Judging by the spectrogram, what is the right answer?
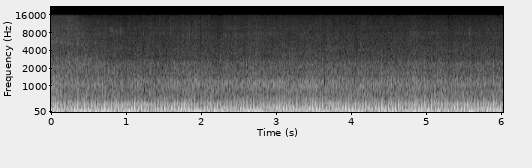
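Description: Royal Enfield Thunderbird 350X's single-cylinder engine running steadily while the motorcycle cruises.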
